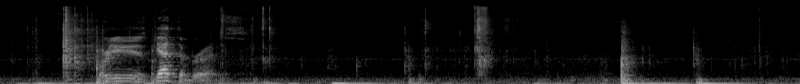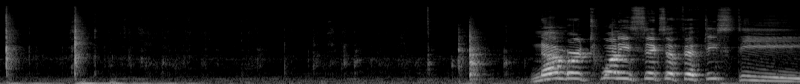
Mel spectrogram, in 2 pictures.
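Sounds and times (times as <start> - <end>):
hands handling cardboard and plastic: 0.0 - 12.7.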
